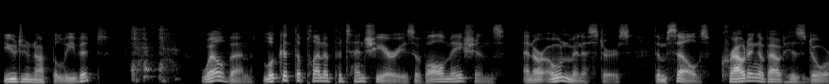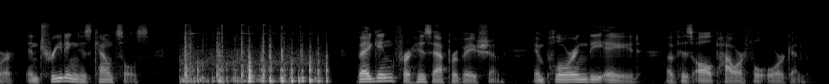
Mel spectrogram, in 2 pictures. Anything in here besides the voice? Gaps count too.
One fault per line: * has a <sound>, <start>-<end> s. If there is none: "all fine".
* has a throat clearing, 1.3-1.8 s
* has a thud, 10.1-11.6 s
